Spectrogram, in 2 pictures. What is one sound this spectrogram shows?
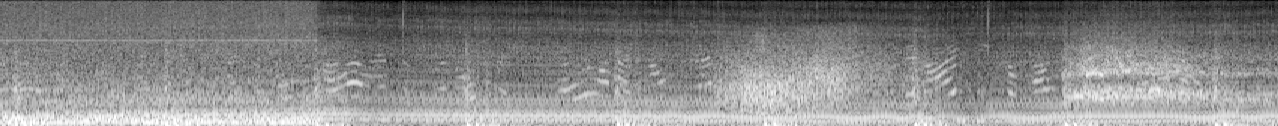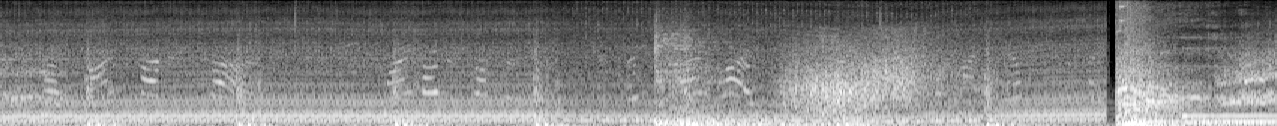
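A game vehicle's engine hums steadily.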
